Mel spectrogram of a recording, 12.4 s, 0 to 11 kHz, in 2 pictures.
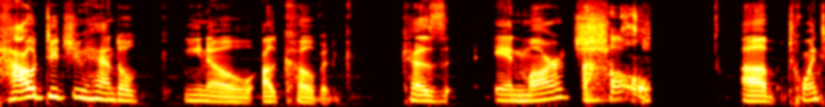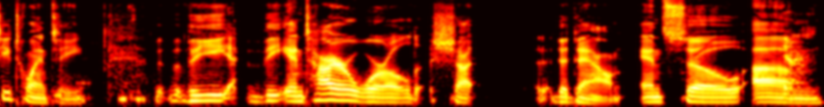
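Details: Adult man from Texas who stutters, had speech therapy in 1975, hosting a podcast; blocks and repetitions heard; stuttering.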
